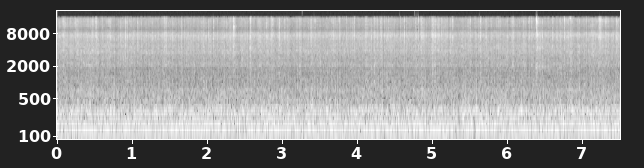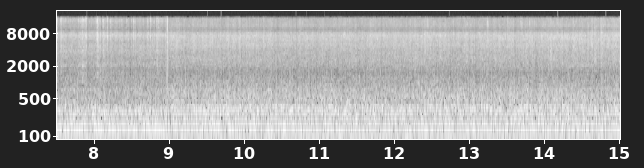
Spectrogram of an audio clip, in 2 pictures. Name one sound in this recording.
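A jet engine drones in a steady, deep roar from inside an aircraft cabin.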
